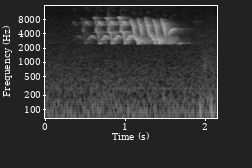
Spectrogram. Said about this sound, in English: Okay, we got a yellow warbler. Couple fairly loud yellow warblers here.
